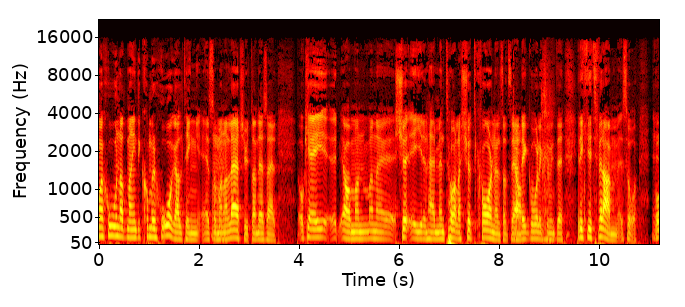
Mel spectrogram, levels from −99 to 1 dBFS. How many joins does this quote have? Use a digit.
2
